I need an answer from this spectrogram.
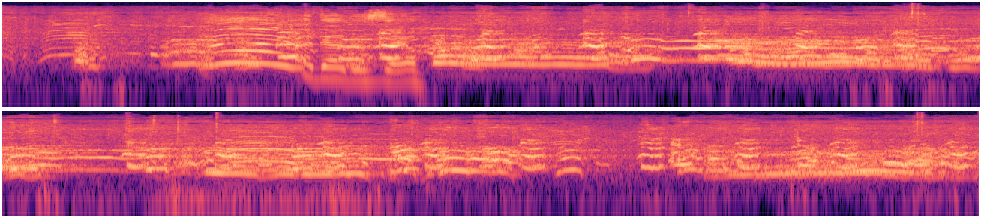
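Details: American Foxhounds in full cry after a deer: a pack of six hounds bays in continuous long, wavering, drawn-out howls that overlap into a dense chorus, with faint human voices beneath.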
